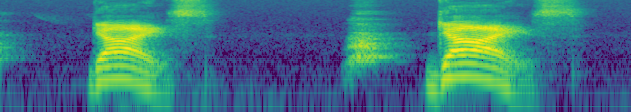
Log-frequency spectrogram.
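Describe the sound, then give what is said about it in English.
Dogs bark: two loud, full barks about two seconds apart, with a shorter, softer yelp just before the second, and silence between them. “The dogs have something to say about that.”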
